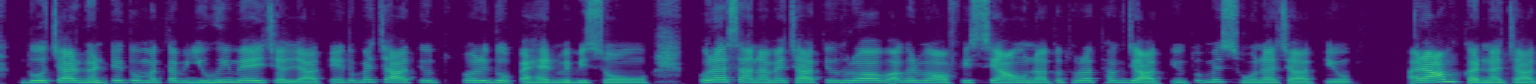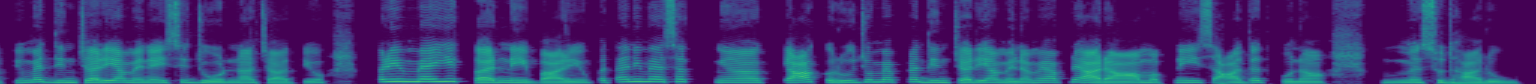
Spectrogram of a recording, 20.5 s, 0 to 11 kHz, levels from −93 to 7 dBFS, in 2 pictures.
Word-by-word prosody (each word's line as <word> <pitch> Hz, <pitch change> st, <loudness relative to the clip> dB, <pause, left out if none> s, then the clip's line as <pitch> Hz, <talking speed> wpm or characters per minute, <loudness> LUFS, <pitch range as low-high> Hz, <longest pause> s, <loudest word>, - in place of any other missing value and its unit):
2-4 240 Hz, +2 st, +3 dB
घंटे 245 Hz, -1 st, 0 dB
तो 250 Hz, +1 st, -3 dB
मतलब 245 Hz, 0 st, -4 dB
यूँ 220 Hz, +3 st, -1 dB
ही 275 Hz, -, +3 dB
मेरे 250 Hz, -3 st, +4 dB
चले 210 Hz, -3 st, -2 dB
जाते 190 Hz, +1 st, -2 dB
हैं 215 Hz, -, -5 dB
तो -, -, -4 dB
मैं 285 Hz, +2 st, -2 dB
चाहती 255 Hz, -4 st, +1 dB
हूँ 250 Hz, -, -4 dB
थोड़े 240 Hz, +1 st, -3 dB
दोपहर 205 Hz, -3 st, 0 dB
में 210 Hz, -1 st, -2 dB
भी 215 Hz, +1 st, -1 dB
सोऊँ 195 Hz, -1 st, -4 dB, 0.4 s
थोड़ा-सा 275 Hz, -1 st, +3 dB
ना 215 Hz, -1 st, 0 dB
मैं 235 Hz, +2 st, -1 dB
चाहती 235 Hz, 0 st, +1 dB
हूँ 250 Hz, -, -3 dB
थोड़ा 245 Hz, 0 st, +2 dB
अगर 245 Hz, +1 st, -2 dB
मैं 245 Hz, -, -2 dB
ऑफ़िस 225 Hz, +1 st, -2 dB
से 250 Hz, -, 0 dB
आऊँ 225 Hz, +2 st, +2 dB
ना 205 Hz, -1 st, -1 dB
तो 225 Hz, -, -8 dB
थोड़ा 250 Hz, +1 st, 0 dB
थक 255 Hz, -1 st, -3 dB
जाती 195 Hz, -3 st, +1 dB
हूँ 200 Hz, -, -10 dB
तो 245 Hz, -, -7 dB
मैं 290 Hz, +2 st, -1 dB
सोना 220 Hz, -6 st, -1 dB
चाहती 180 Hz, -4 st, -3 dB
हूँ। 190 Hz, +1 st, -6 dB, 0.4 s
आराम 260 Hz, +6 st, +9 dB
करना 210 Hz, -4 st, +3 dB
चाहती 195 Hz, 0 st, -3 dB
हूँ। 240 Hz, -, -4 dB
मैं 290 Hz, 0 st, +1 dB
दिनचर्या 250 Hz, 0 st, +3 dB
में 230 Hz, -4 st, -1 dB
ना 210 Hz, -, 0 dB
इसे 225 Hz, +5 st, -2 dB
जोड़ना 200 Hz, -1 st, -1 dB
चाहती 180 Hz, -2 st, -6 dB
हूँ। 200 Hz, +1 st, -7 dB, 0.3 s
पर 315 Hz, -, 0 dB
ये 345 Hz, -, +6 dB
मैं 335 Hz, 0 st, +5 dB
ये 350 Hz, +1 st, +4 dB
कर 225 Hz, +1 st, +5 dB
नहीं 230 Hz, -4 st, 0 dB
पा 185 Hz, -1 st, +1 dB
रही 185 Hz, +1 st, -2 dB
हूँ 200 Hz, -, -9 dB
पता 250 Hz, +6 st, -4 dB
नहीं 335 Hz, +1 st, +2 dB
मैं 330 Hz, 0 st, +2 dB
ऐसा 325 Hz, +1 st, -2 dB
क्यं 250 Hz, -7 st, -3 dB
क्या 235 Hz, +1 st, +6 dB
करूँ 225 Hz, -1 st, -1 dB
जो 285 Hz, +3 st, -2 dB
मैं 285 Hz, 0 st, 0 dB
अपना 295 Hz, +2 st, -4 dB
दिनचर्या 230 Hz, -3 st, +1 dB
में 195 Hz, -3 st, -3 dB
ना 195 Hz, +1 st, -3 dB
मैं 240 Hz, +4 st, -3 dB
अपने 250 Hz, +3 st, -3 dB
आराम 195 Hz, -1 st, +3 dB
अपने 230 Hz, +2 st, -5 dB
इस 240 Hz, -, -6 dB
आदत 190 Hz, +6 st, -2 dB
को 175 Hz, -, -6 dB
ना 180 Hz, +1 st, -4 dB, 0.4 s
मैं 205 Hz, +1 st, -4 dB
सुधारूँ। 170 Hz, -4 st, -3 dB
230 Hz, 250 wpm, -24 LUFS, 200-250 Hz, 0.4 s, आराम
